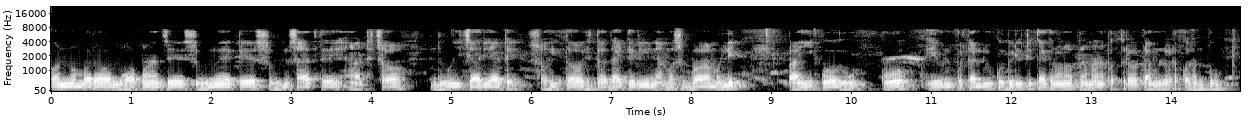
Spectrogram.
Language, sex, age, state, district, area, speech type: Odia, male, 45-60, Odisha, Kendujhar, urban, read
